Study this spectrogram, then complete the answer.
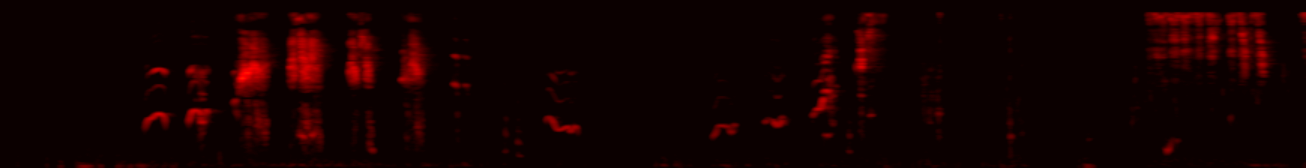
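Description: A baby monkey squeaks and cries in high chirps.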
